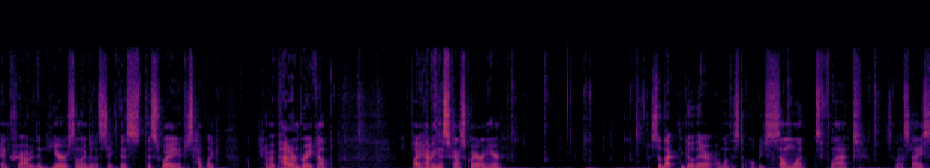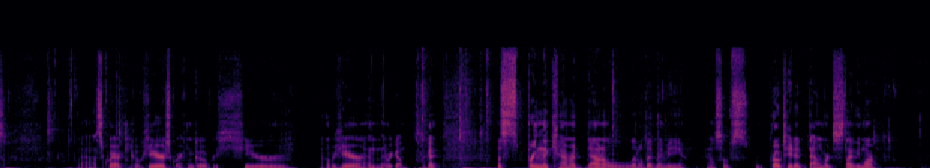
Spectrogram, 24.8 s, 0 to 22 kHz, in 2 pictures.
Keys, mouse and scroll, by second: 0.3 shift+click, 1.1 g, 2.0 g, 2.5 click, 2.8 s, 4.4 g, 5.1 middle click, 5.4-8.3 typing, 6.4 middle click, 8.9 shift+click, 10.1 g, 10.3 z, 11.3 g, 11.5 z, 12.4 KP_7, 13.1 shift+middle click, 13.2 alt+d, 14.1 shift+right click, 14.4 alt+d, 15.8 shift+right click, 16.1 alt+d, 17.9 KP_0, 18.5 KP_0, 18.8 KP_0, 20.2-21.3 typing, 24.0 g, 24.2 y, 24.6 Escape.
